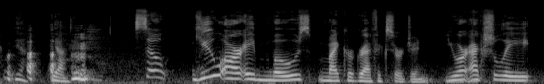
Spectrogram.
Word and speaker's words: Mohs: Yeah, I'd be happy to tell you how to spell it. It's Mohs.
